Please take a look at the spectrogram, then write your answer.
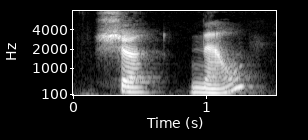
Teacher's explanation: This word has 2 syllables, Chanel, and the second one is stressed.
